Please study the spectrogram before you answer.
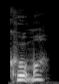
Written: kummer

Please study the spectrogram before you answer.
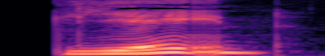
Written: lian

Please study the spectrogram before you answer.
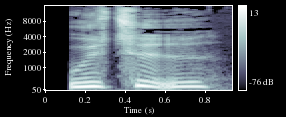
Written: udtyde

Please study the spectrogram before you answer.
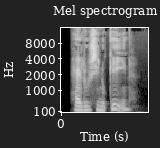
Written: hallucinogen

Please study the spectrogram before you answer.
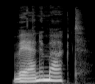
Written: værnemagt

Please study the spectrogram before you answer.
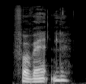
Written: FORVANDLEDES

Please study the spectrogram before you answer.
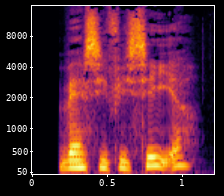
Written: versificere

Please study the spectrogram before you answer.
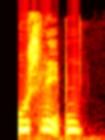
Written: usleben

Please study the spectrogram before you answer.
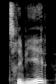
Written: triviel

